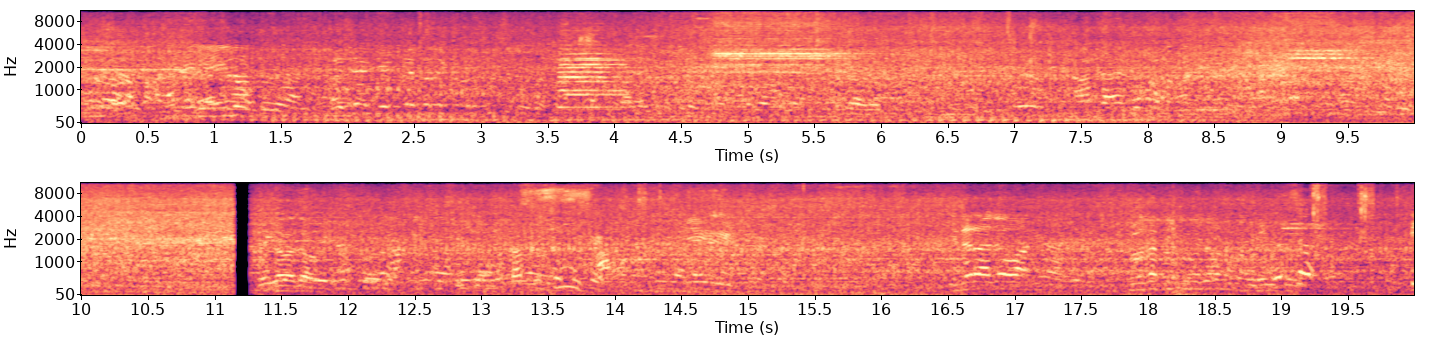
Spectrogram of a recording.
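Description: Street traffic with car horns giving short toots about four and five seconds in and again about nine seconds in, over a running car engine and people's voices.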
